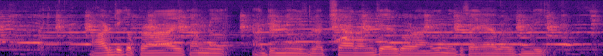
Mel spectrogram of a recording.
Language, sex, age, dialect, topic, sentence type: Telugu, male, 18-24, Southern, banking, statement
